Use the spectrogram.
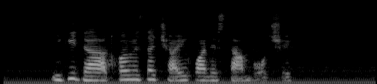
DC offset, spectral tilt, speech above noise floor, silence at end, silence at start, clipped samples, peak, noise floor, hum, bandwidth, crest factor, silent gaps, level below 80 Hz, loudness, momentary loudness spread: under 0.1%; -6 dB/octave; 23 dB; 0.7 s; 0.5 s; under 0.1%; -14 dBFS; -54 dBFS; 50 Hz at -50 dBFS; 11.5 kHz; 18 dB; none; -54 dBFS; -31 LUFS; 15 LU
